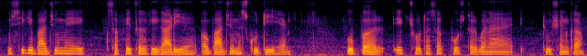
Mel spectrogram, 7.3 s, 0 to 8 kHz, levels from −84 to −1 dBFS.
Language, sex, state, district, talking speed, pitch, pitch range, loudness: Hindi, male, Gujarat, Valsad, 205 wpm, 125 Hz, 115-135 Hz, -20 LUFS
